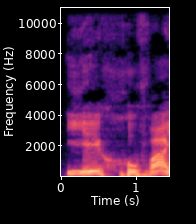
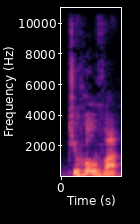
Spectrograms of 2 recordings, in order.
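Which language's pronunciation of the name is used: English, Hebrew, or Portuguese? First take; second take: Hebrew; English. First: It is said the Hebrew way, starting with Y. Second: It is said the English way, starting with J. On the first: "em hebraico" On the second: "em inglês"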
